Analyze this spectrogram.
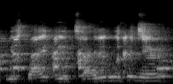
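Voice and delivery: play-scold her while cracking up; laughing mock accusation. Mock-dumping Faya for siding with Amir, laughing.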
